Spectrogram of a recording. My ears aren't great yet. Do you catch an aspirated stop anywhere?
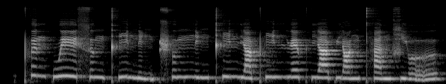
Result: yes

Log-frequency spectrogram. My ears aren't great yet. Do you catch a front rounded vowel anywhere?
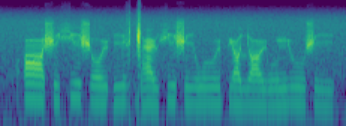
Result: yes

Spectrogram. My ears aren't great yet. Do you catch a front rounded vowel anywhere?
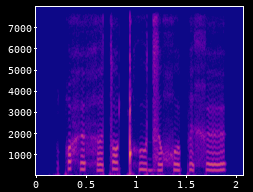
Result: yes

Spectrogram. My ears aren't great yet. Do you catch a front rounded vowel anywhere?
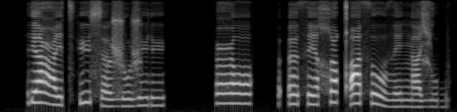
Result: yes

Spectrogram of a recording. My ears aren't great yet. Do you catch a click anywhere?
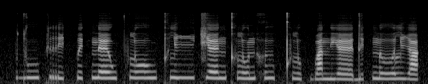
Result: no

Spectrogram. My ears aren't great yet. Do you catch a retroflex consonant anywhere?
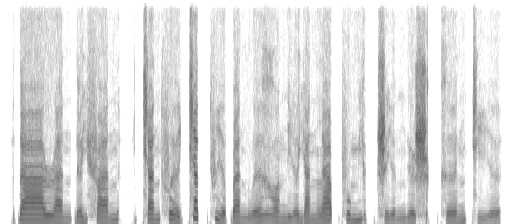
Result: yes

